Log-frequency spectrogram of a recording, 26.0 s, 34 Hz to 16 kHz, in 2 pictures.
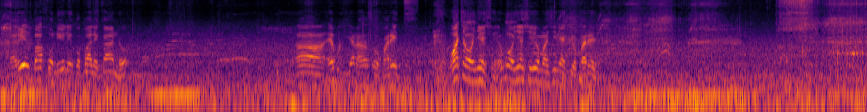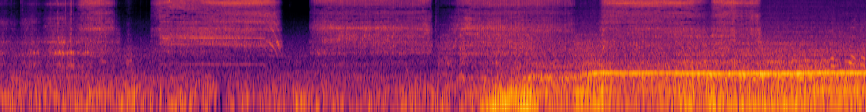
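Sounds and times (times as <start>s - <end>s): toy mechanism whirring and ratcheting: 0.0s - 0.4s, 8.2s - 24.4s
steady engine hum: 6.0s - 26.0s.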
